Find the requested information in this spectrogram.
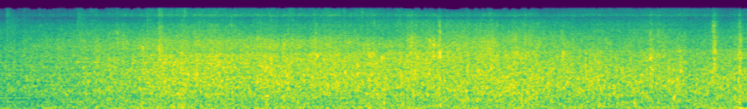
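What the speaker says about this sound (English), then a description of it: "First semi-significant river crossing." Continuous loud splashing and rushing water as a runner wades a river crossing on a mud trail during the Cape Wrath Ultra race in Scotland, a dense steady wash with wind buffeting the microphone and no talking.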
